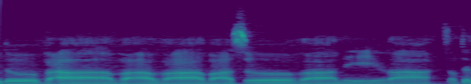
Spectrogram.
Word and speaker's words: so: F is pronounced fa, S is pronounced so, like as if you are sewing a piece of cloth, something like that.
